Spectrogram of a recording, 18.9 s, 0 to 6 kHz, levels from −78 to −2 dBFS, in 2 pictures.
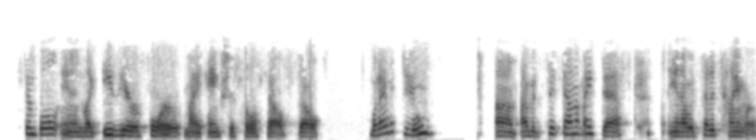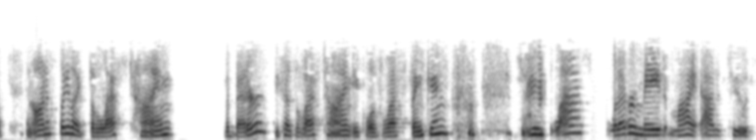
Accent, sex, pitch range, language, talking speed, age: American, female, 200-275 Hz, English, 160 wpm, 20-39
